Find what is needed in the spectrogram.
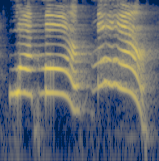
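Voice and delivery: put-on high, loud wailing little-kid voice; crying toddler. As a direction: wail it through tears like a small child. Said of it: "Fudge started to cry".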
